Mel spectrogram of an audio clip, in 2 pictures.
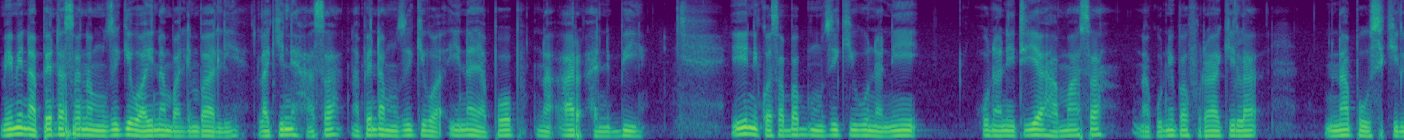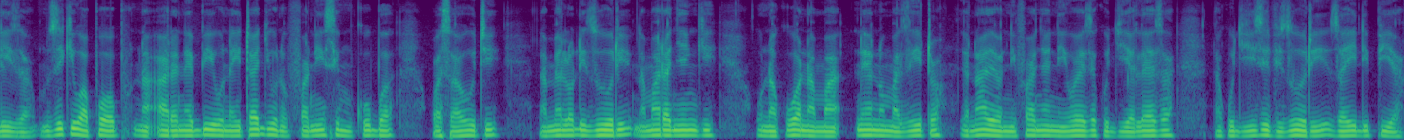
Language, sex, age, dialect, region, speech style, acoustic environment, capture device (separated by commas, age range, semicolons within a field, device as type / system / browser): Swahili, male, 25-34, Kenya - Nairobi Sheng-influenced, Kenya, relaxed, silence, mobile / Linux / Chrome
